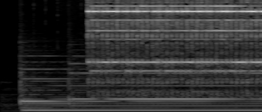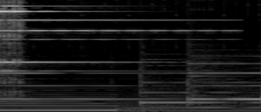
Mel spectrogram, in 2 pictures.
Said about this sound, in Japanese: そんな引きこもり生活を送っていたある日、普段はほとんど鳴らない携帯の着信音が突然部屋の中に響いた。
